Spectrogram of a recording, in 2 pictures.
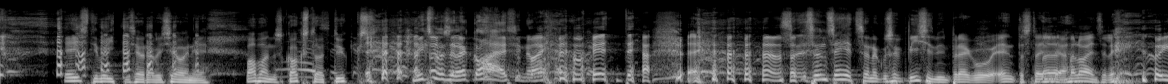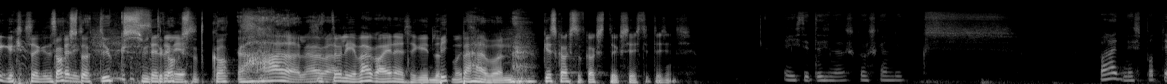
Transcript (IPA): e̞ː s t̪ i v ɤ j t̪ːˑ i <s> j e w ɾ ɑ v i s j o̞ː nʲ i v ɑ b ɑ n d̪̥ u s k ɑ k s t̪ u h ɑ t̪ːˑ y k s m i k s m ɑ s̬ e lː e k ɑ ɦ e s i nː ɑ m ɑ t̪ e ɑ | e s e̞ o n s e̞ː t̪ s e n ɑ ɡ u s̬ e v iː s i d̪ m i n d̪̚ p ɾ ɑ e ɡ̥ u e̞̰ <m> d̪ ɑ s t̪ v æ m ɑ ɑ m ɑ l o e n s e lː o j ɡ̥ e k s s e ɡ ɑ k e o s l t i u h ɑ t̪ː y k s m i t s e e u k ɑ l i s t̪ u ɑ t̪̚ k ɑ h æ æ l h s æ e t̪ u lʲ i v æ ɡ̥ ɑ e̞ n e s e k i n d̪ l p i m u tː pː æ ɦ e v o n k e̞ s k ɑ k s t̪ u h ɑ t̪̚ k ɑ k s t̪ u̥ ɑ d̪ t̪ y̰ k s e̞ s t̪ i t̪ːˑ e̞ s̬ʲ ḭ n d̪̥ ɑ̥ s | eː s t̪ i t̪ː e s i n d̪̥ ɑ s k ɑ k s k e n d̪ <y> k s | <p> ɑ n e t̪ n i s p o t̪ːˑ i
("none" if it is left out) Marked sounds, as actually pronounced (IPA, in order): s, n, y, p

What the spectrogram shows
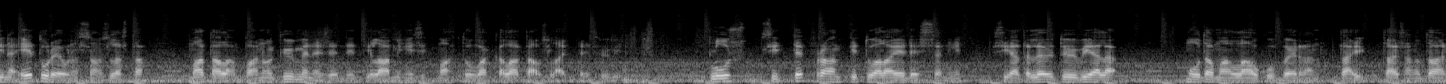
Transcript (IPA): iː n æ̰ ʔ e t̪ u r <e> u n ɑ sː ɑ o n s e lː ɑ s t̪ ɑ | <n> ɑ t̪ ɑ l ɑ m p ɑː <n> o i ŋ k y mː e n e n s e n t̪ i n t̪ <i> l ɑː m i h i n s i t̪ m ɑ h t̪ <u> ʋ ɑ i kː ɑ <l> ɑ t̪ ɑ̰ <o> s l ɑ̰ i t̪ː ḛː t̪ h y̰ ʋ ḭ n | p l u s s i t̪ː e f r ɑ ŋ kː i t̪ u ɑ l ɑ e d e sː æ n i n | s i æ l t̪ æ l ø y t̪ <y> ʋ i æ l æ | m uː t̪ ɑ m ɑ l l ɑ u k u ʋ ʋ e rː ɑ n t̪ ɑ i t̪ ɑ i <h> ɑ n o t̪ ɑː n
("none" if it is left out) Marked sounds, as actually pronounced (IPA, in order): e, m, n, i, uː, l, u, yː, s

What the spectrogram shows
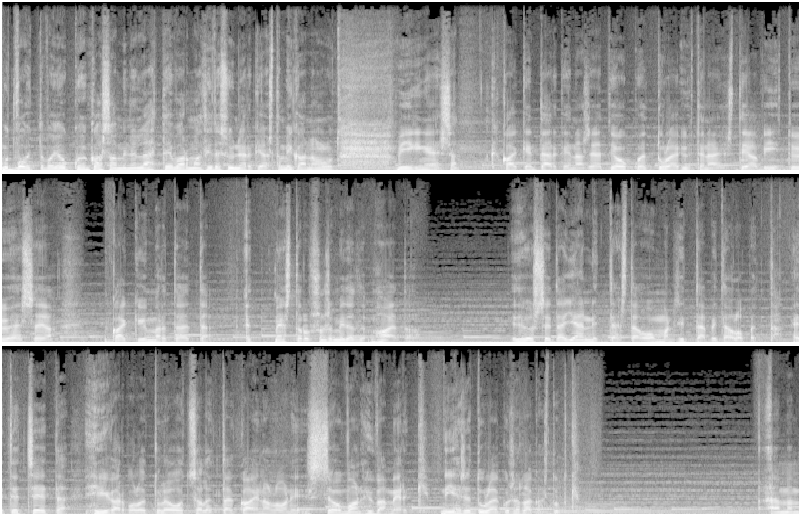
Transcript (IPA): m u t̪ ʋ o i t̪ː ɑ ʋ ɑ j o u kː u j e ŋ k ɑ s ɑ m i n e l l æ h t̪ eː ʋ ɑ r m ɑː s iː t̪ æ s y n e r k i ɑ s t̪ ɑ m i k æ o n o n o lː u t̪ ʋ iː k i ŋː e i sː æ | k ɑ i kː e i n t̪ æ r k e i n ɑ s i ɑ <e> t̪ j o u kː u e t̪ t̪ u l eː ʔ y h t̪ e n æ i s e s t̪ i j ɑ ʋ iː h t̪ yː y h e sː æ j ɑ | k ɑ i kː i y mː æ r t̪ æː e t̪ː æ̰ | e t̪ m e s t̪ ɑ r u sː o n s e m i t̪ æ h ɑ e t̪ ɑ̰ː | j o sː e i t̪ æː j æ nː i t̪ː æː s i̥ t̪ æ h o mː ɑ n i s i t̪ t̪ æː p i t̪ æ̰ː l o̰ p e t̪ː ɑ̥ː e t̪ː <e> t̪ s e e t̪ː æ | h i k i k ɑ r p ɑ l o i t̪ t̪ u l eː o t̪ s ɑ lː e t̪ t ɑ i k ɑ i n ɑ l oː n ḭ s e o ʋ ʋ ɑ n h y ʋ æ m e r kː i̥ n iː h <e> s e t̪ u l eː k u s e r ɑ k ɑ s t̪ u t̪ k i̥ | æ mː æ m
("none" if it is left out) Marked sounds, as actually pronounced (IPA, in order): e, e, æ

